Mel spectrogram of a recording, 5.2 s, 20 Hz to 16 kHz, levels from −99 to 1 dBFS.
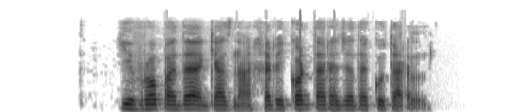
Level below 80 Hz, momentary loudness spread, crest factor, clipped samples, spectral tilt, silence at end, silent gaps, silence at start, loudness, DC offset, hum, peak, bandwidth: -58 dBFS; 7 LU; 20 dB; under 0.1%; -5.5 dB/octave; 0.95 s; none; 1.2 s; -19 LUFS; under 0.1%; none; 0 dBFS; 11.5 kHz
